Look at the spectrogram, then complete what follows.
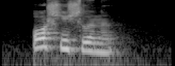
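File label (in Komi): "ошйысьлыны", Komi, female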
